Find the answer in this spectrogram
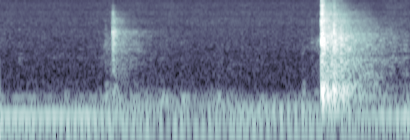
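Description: A single sharp knock about one and a half seconds in, fading quickly, with a faint click shortly before, over a low steady hum.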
